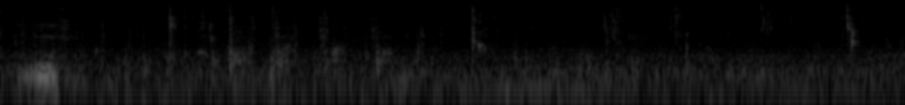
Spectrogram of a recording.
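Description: Close-miked chewing of a mouthful of food, faint, with many small wet mouth clicks scattered throughout. There is a brief hummed 'mm' about half a second in.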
